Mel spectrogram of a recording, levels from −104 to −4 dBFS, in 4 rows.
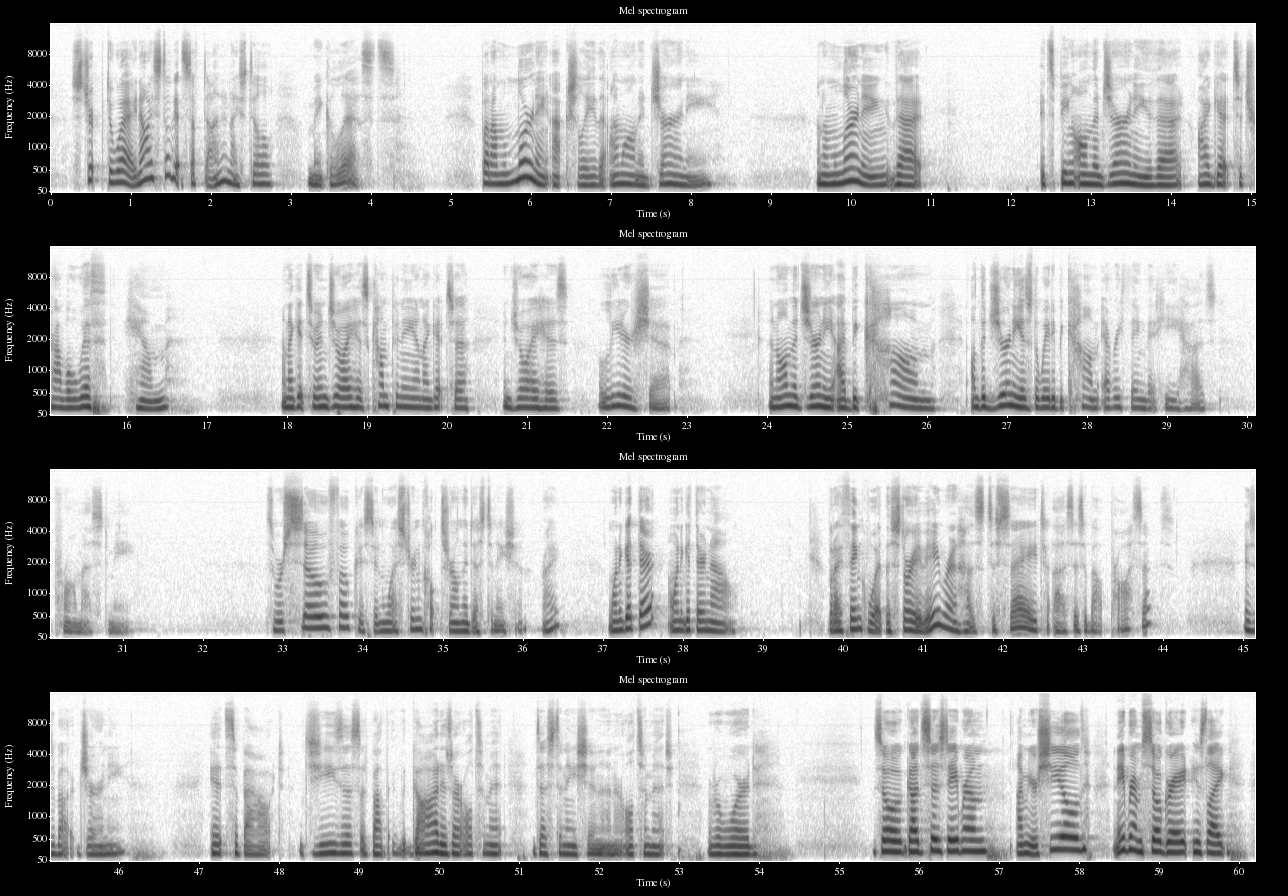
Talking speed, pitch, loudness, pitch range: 140 wpm, 195 Hz, -37 LUFS, 180-220 Hz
